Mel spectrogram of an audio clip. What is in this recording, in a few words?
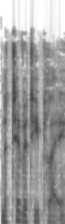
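"nativity play", British English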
